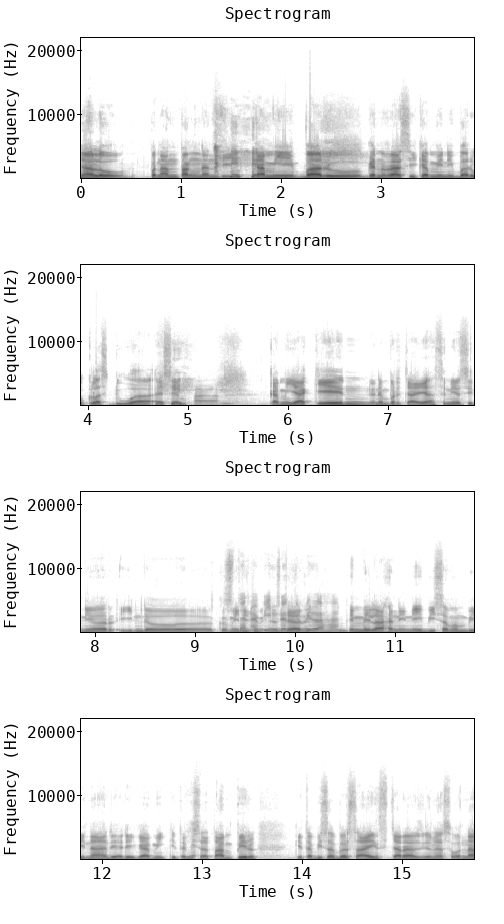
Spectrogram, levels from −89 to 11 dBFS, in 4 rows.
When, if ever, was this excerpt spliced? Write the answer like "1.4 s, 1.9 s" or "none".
6.9 s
